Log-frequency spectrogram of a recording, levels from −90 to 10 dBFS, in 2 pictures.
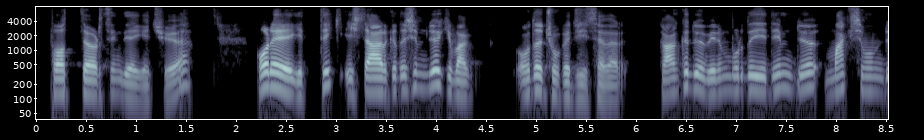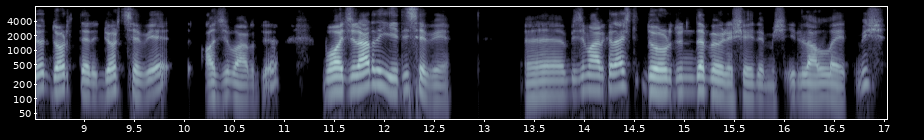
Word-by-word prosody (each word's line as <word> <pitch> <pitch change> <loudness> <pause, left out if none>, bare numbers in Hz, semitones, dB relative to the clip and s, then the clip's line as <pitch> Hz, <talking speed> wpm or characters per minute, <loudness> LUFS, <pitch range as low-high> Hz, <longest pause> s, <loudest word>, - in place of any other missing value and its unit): Pot 130 0 +3
thirteen 125 0 0
diye 105 -3 -2
geçiyor. 95 0 -5 0.7
Oraya 175 -6 +8
gittik, 155 - -5
işte 130 +3 +1
arkadaşım 145 +5 +3
diyor 195 +2 +3
ki 140 -8 -8
bak 115 -3 +1 0.4
o 120 +2 -5
da 150 - +4
çok 120 -6 -6
acıyı 105 -2 -5
sever. 95 +1 -5 0.4
Kanka 135 +8 0
diyor 155 -5 -3
benim 130 +3 -5
burada 145 +1 -5
yediğim 150 +2 -5
diyor 170 +3 -3
maksimum 145 +1 -4
diyor 155 0 -3
4 145 +2 +2
dere 110 -3 -2
4 140 +3 0
seviye 445 +5 -1 0.4
acı 110 +2 -2
var 100 -2 -3
diyor. - - -8 0.4
Bu 135 +3 +5
acılar 150 +7 +7
da - - +2
7 155 -4 -2
seviye. 95 - -1 0.8
Eee, 120 +2 -2
bizim 145 +5 -6
arkadaş 165 +4 +3
da - - -27
4'ünde 140 +1 +3
böyle 120 -4 +1
şey 105 -1 -3
demiş, 95 0 -8
illallah 105 -1 -2
etmiş. 90 -2 -6
135 Hz, 160 wpm, -25 LUFS, 110-150 Hz, 0.8 s, Oraya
